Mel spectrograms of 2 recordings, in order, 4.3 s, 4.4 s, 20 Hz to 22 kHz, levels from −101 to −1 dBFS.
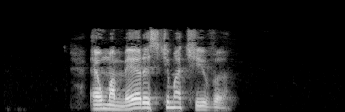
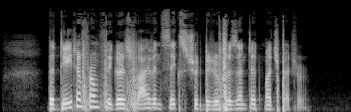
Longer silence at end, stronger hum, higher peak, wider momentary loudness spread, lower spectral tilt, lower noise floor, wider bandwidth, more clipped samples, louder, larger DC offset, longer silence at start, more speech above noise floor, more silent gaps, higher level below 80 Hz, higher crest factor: first, 1.5 s vs 0.6 s; neither; about the same, -2 dBFS vs 0 dBFS; first, 12 LU vs 8 LU; about the same, -4.5 dB/octave vs -5.5 dB/octave; first, under -90 dBFS vs -54 dBFS; second, 8 kHz vs 15 kHz; neither; about the same, -17 LUFS vs -18 LUFS; neither; first, 1.15 s vs 0.6 s; first, over 73 dB vs 36 dB; neither; second, -60 dBFS vs -44 dBFS; about the same, 20 dB vs 18 dB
